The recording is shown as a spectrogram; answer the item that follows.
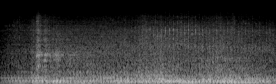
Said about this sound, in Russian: Машина – это ваша помощница сейчас со снегом. Это, да, она облегчает труд очень. Сложно с ней управляться-то? Да нет, не сложно.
